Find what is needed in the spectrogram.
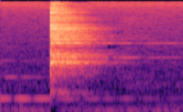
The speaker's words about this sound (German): Lass uns erstmal anstoßen, einen Schluck nehmen und dann erzählen wir erstmal, was wir trinken.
